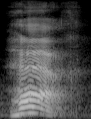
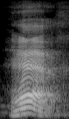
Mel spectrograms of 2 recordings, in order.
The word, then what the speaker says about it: Herr: Le E de Herr est très ouverte, proche du E du français. Comme par exemple, mère, ou du E direct, par exemple, direct.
